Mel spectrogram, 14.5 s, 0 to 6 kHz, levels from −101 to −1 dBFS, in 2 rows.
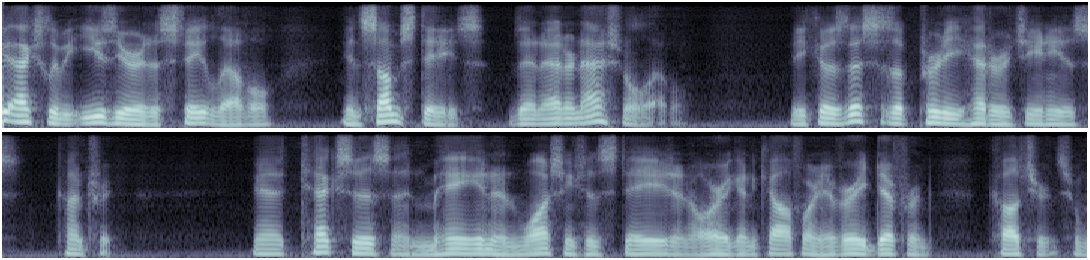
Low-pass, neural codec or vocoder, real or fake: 5.4 kHz; codec, 16 kHz, about 1 kbps, DyCAST, with the encoder's durations; fake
